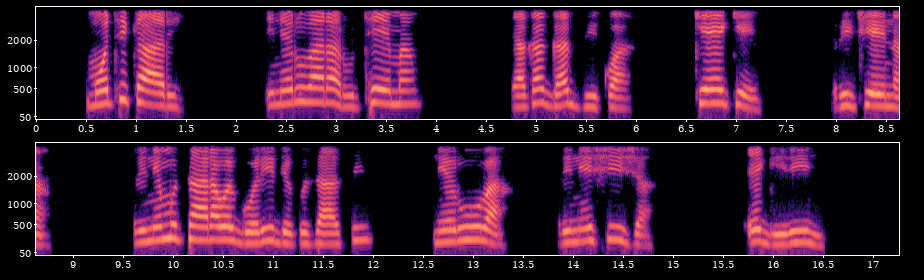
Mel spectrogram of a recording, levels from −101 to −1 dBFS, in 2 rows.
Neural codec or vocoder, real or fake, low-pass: none; real; 3.6 kHz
